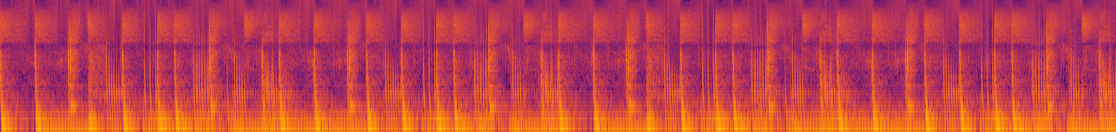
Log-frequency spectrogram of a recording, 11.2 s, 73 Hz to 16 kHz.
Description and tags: sprk drums loop 86bpm
86bpm, Ableton, drum-loop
